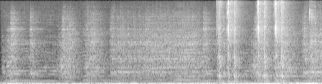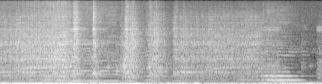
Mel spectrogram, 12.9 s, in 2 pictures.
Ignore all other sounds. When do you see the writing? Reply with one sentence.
The writing can't be heard in this clip.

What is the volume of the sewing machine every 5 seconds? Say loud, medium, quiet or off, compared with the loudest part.
medium, loud, medium.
